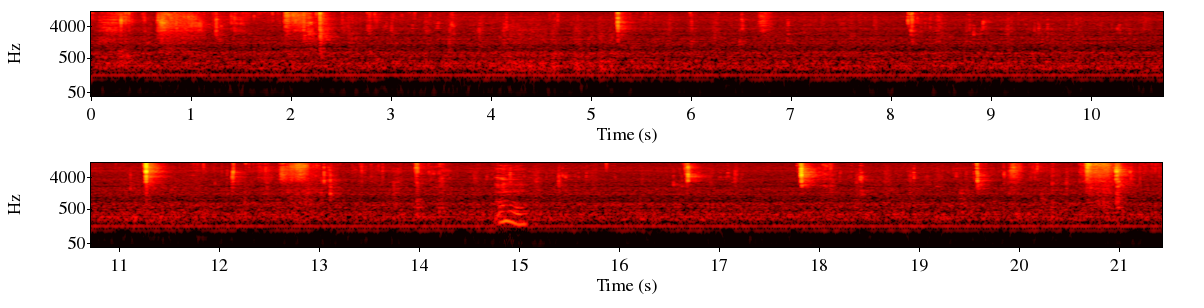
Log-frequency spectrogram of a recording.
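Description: Close-up eating sounds: biting kernels off a sauce-coated corn cob and chewing, with scattered wet clicks and squishes from the mouth, over a steady low hum. A short hum of the voice comes about fifteen seconds in.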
